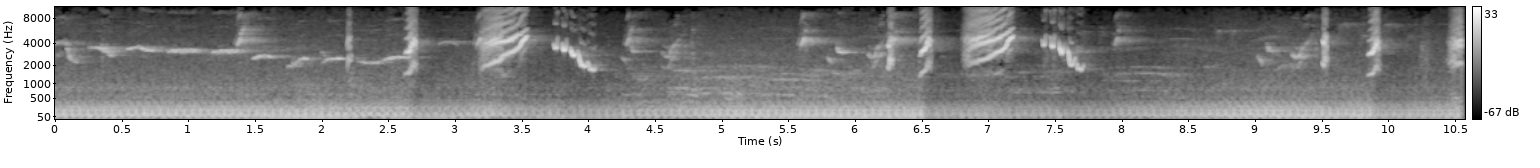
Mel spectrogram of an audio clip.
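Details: Kacer (oriental magpie-robin) singing loudly and openly, ngeplong style, used to stimulate kacer that sing little: sharp rising whistles and buzzy upswept notes in bursts around the third and seventh seconds, with pauses and a steady low hum behind.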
